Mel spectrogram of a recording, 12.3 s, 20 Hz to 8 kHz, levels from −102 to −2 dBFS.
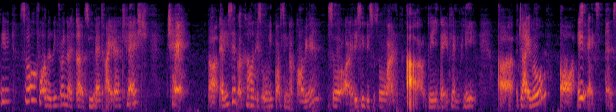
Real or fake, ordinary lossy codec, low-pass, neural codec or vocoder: fake; none; 7.2 kHz; codec, 24 kHz, 1.5 kbps, HILCodec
